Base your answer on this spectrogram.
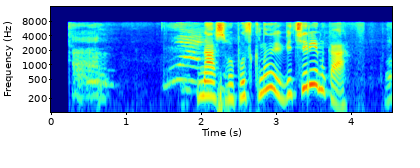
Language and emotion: Russian, positive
